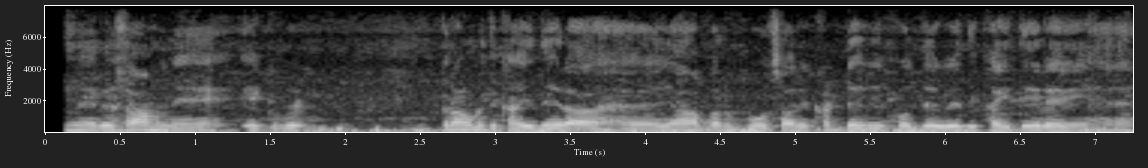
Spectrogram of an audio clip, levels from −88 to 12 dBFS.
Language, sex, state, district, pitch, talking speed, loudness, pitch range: Hindi, male, Haryana, Rohtak, 145 Hz, 165 wpm, -15 LUFS, 135-150 Hz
